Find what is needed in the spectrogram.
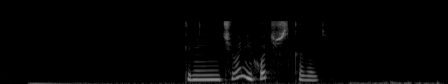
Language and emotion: Russian, neutral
